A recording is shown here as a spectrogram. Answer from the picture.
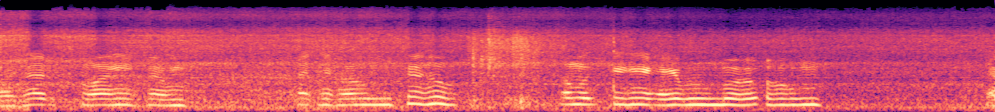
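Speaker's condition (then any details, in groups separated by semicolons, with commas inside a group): Cerebral palsy; speech disability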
